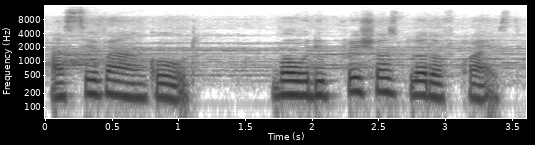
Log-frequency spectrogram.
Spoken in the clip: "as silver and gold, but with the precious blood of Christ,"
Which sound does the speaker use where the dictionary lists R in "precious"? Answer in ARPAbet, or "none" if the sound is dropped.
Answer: R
